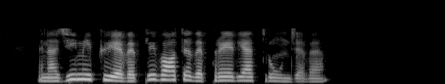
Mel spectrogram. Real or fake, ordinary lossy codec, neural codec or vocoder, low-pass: real; MP3, 32 kbps; none; 5.4 kHz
